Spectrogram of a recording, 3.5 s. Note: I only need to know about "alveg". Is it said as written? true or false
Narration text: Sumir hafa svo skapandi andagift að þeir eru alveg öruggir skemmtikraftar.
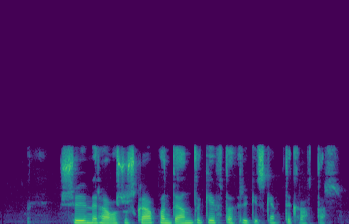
false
